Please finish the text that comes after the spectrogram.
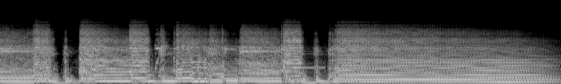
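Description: Electric guitar played through a modelled amp with a 410 Tweed cabinet and an angled SM57 mic, loud driven chords and a few picked notes, ending on a long sustained ringing chord that slowly fades.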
